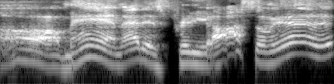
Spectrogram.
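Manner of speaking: mock, very slow, drawn-out feigned amazement and enthusiasm. Retelling pretending to see a picture book with a daughter: retelling feigned excitement. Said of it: "get all into it".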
